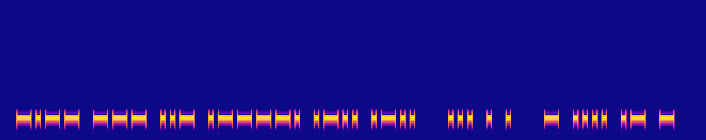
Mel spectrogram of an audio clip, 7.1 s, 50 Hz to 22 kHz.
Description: Morse code, heard as a keyed tone, about 25 wpm, 600 Hz. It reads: YOU'LL SEE THAT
